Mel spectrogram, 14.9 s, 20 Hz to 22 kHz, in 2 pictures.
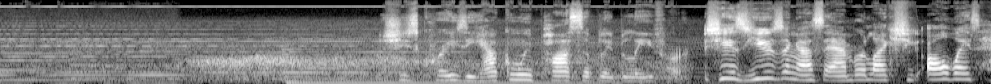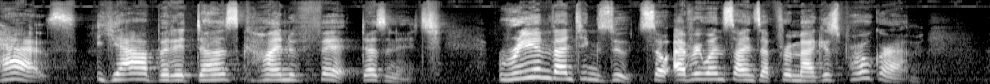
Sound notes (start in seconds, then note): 0.0 slow soft music; 0.6 wind whistling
